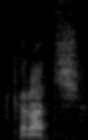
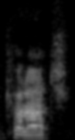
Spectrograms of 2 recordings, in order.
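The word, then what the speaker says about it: Carax: If I remember my Catalan pronunciations, X is a ch sound. Carach.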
